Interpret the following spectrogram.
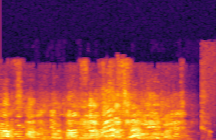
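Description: A crowd of people talking and shouting over one another, several raised voices at once, dying away near the end.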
